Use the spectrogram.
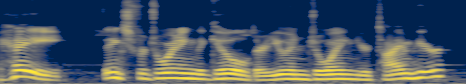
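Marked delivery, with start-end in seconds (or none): none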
